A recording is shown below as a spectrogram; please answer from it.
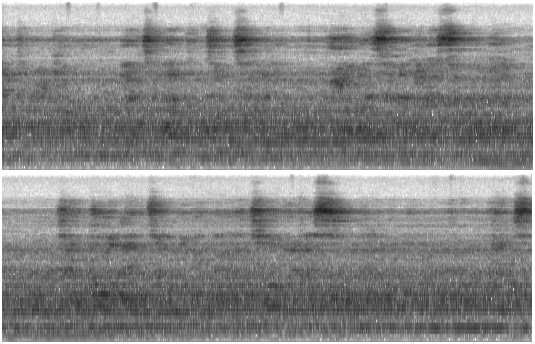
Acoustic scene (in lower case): subway train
